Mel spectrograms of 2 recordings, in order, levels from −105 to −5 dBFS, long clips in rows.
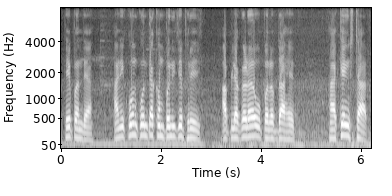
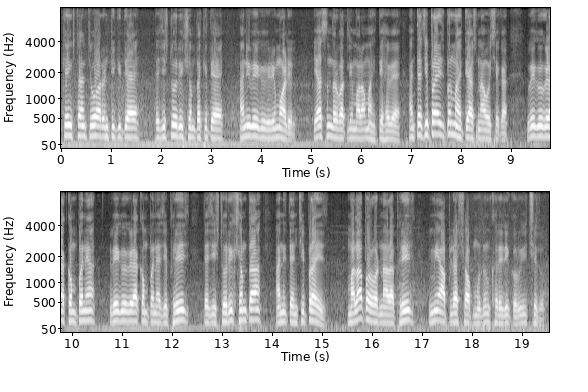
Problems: constant background noise, background conversations at intervals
